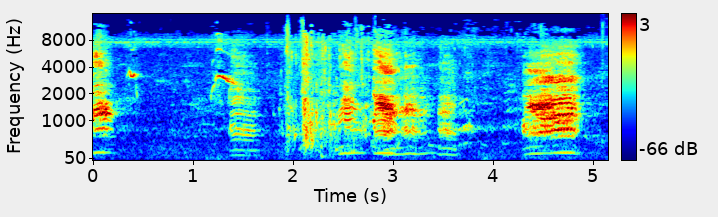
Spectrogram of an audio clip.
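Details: Domestic geese at Planet Earth Aquarium, Mysore, producing a string of coarse, nasal honks over background clatter, ending in one long, loud honk, with a steady faint high whine audible.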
